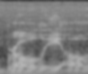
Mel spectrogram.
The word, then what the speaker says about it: Broly: off with my pronunciation you know it's supposed to be Brolio that's how Funimation pronounces it that's how it's pronounced you know over well I've always pronounced it broadly and it's kind of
